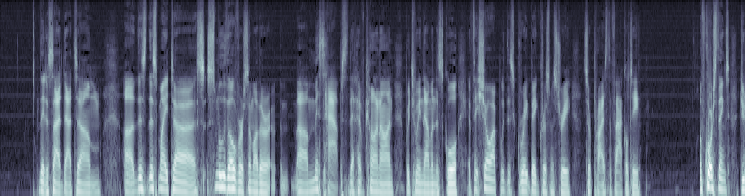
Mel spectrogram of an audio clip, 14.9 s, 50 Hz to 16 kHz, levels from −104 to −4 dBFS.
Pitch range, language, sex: 110-140 Hz, English, male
